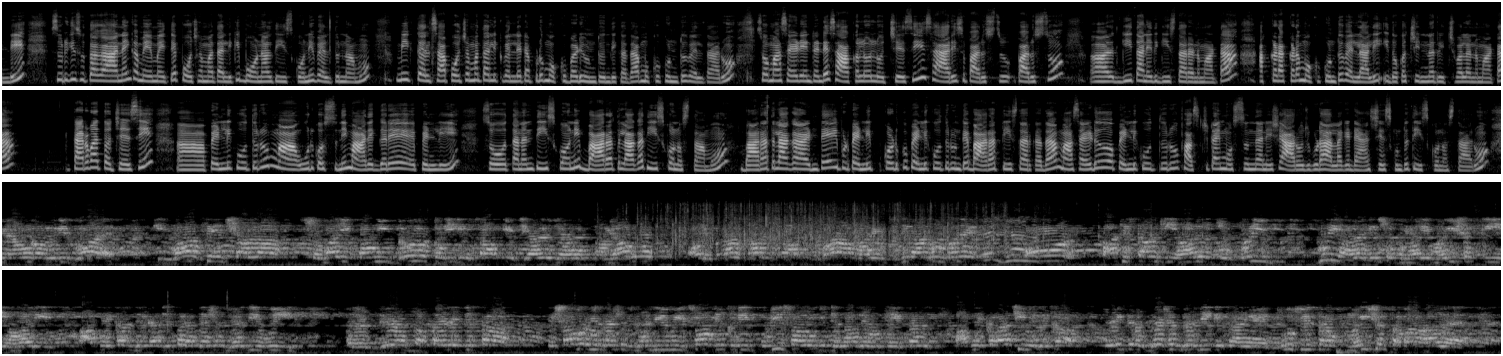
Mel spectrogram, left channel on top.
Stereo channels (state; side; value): different; both; correlation 0.00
